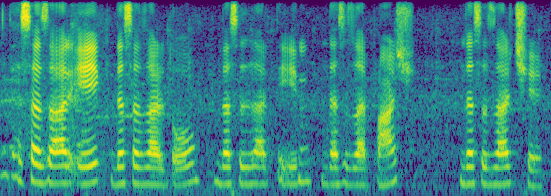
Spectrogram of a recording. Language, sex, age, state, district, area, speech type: Urdu, female, 45-60, Delhi, Central Delhi, rural, spontaneous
